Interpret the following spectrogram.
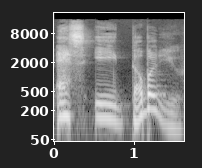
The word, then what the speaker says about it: sew: But we're talking about S-E-W sew. Ah, coser. So the pronunciation is the same of S-O and S-E-W.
